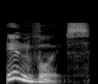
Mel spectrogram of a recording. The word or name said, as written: invoice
